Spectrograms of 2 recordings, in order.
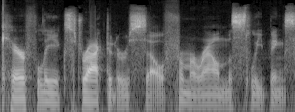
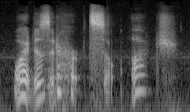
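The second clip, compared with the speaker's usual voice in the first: high, breathless, whispered plea; begging through tears. Acted. Spike begging Luna through tears, heartbroken. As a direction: beg with a broken voice. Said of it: "Spike begged".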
